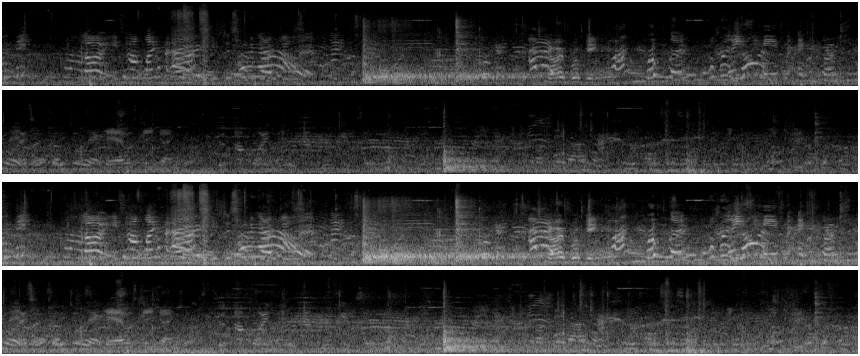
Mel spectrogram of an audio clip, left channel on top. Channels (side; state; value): left; quieter; 7.8 dB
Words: Go, you can't wait for arrows, you just have to go do it. Go, Brookie. Brooklyn, he's here for X, go do it. Go do it. Yeah, it was TJ.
